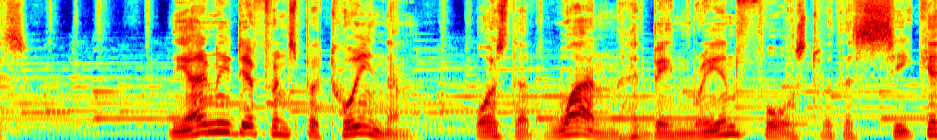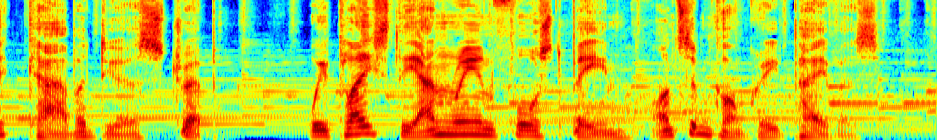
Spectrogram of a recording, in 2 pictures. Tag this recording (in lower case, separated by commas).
speech, music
